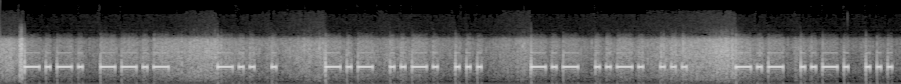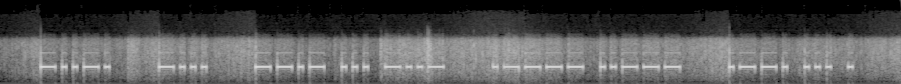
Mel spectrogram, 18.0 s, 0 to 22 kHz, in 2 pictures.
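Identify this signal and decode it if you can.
Morse code, heard as a keyed tone, about 22 wpm, 830 Hz, with radio noise. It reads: CQ DE KFS KFS KFS / B QSX 12 PSE
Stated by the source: Morse from KPH's Night of Nights XX maritime radiotelegraphy event, received in Chiapas, Mexico about 3,800 km away on a Kenwood R-600 with a grounded 10 m long-wire antenna.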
